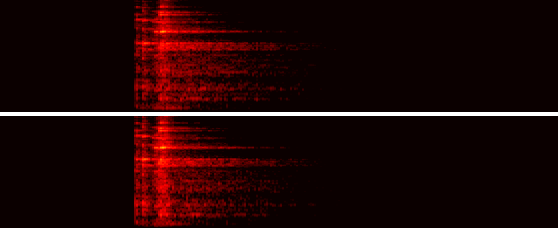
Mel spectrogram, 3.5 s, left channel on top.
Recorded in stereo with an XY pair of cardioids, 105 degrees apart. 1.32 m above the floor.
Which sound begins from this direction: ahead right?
A clink, at 0.8 s.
